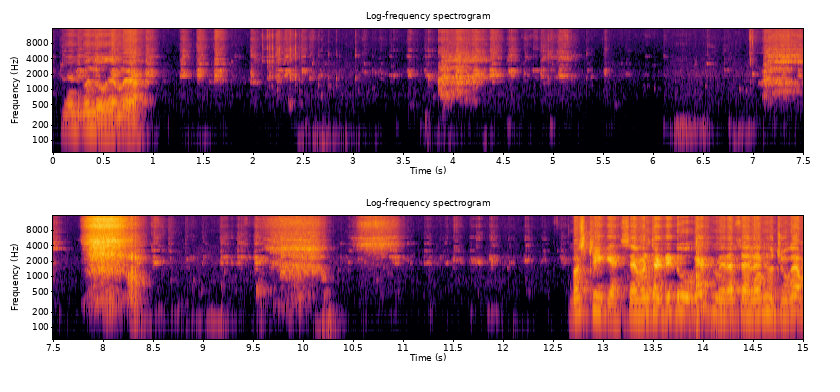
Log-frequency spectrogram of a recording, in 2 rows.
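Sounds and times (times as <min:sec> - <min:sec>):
man breathing forcefully and snorting: 0:07.1 - 0:08.6.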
